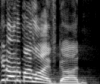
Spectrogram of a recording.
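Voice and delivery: shouted high and loud, furious; angry yell. Retold or imitated. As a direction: hurl it at God in anger. Quoting an angry person to God.

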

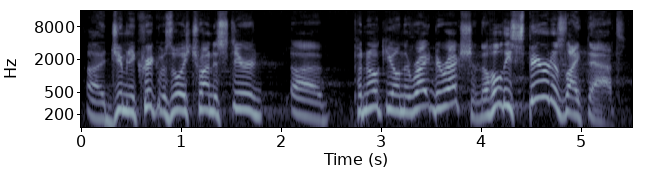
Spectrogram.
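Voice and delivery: normal talking voice

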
